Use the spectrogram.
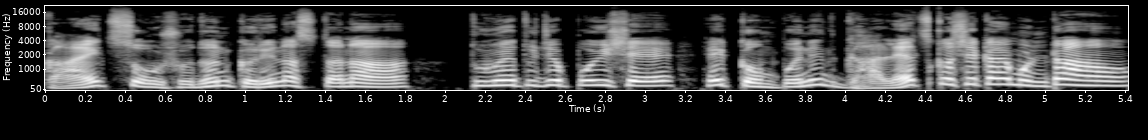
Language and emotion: Goan Konkani, surprised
